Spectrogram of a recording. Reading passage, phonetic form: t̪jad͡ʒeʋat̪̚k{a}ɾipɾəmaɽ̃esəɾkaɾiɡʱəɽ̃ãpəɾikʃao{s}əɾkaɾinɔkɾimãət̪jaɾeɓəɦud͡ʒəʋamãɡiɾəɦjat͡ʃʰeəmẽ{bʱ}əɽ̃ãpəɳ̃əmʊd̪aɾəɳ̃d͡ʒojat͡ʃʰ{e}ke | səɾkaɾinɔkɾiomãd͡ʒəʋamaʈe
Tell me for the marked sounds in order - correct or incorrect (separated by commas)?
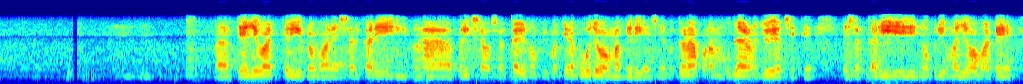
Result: incorrect, correct, incorrect, correct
